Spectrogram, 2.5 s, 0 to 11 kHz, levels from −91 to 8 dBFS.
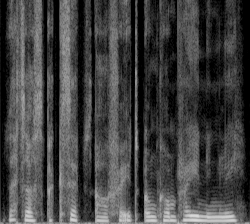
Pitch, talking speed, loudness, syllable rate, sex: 195 Hz, 145 wpm, -17 LUFS, 5.0 syllables/s, female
